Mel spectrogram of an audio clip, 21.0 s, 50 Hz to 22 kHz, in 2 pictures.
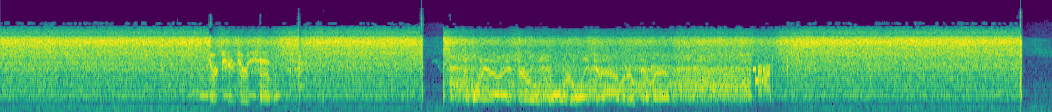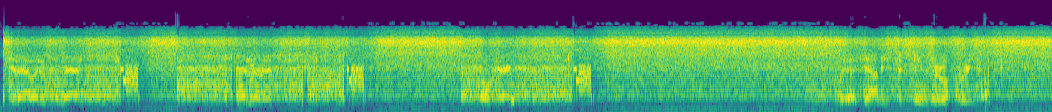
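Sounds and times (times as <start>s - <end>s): muffled radio voice transmissions: 0.0s - 21.0s
static hiss: 0.0s - 21.0s.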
